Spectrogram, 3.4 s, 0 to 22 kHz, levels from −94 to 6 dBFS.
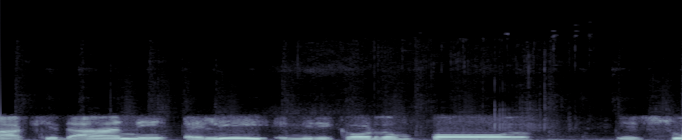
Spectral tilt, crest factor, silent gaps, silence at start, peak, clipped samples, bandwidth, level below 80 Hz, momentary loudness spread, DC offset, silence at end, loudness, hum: -9 dB/octave; 14 dB; none; 0 s; -12 dBFS; under 0.1%; 4.7 kHz; -62 dBFS; 11 LU; under 0.1%; 0 s; -26 LUFS; none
